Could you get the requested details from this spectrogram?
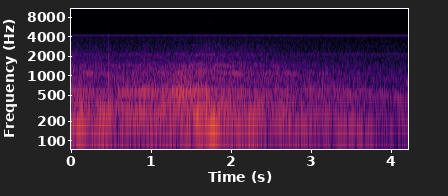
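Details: Ford EL Fairmont Ghia idling unevenly with a low, lumpy rumble swelling and sagging, rough on both LPG and petrol and stalling frequently; owner suspects faulty computer or distributor, unconfirmed.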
